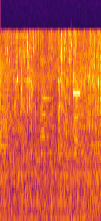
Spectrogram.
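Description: Hot water poured in an Egyptian restaurant kitchen while cooking: a faint, continuous pouring splash and trickle, heard alone for a moment with no talk.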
